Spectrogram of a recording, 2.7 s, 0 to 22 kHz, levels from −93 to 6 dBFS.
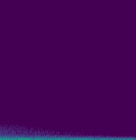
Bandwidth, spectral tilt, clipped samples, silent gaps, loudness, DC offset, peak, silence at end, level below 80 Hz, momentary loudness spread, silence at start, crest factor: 2.6 kHz; -13 dB/octave; under 0.1%; none; -50 LUFS; under 0.1%; -34 dBFS; 0 s; -60 dBFS; 11 LU; 0 s; 14 dB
